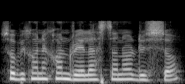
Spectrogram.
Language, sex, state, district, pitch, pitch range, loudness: Assamese, female, Assam, Kamrup Metropolitan, 235 Hz, 220-260 Hz, -14 LUFS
